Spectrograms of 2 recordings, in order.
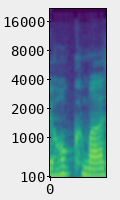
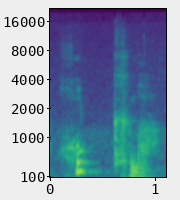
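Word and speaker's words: חכמה: 설명드렸던 5오 단목 5입니다 그래서 한 세개 정도 단어가 단모음 올이 사용되는데 그 중에 하나가 이게 해트 아에 있는 이거 이게 오입니다 아가 아닙니다 호크마 그래서 이것이 음절이 되겠습니다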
